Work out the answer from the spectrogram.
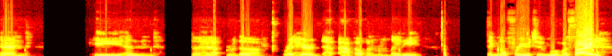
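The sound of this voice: A slow pace with long, frequent pauses, fairly even intonation and a slightly mellow tone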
